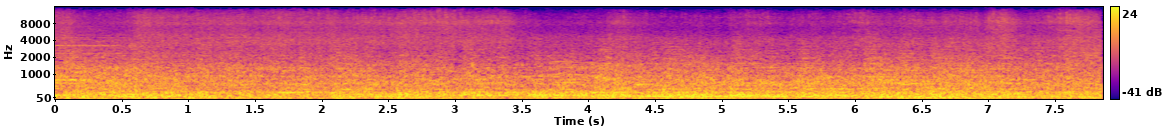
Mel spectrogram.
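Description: Demolition derby cars' engines running together in a loud, steady din as the cars move about on the dirt.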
